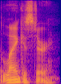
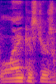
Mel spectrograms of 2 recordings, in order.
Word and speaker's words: Lancaster: the United States and it is Lancaster I often joke and say there's a hidden G in there between the N and the C so you get that lang aspect and then histor it's like k IST ER so lancaster so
